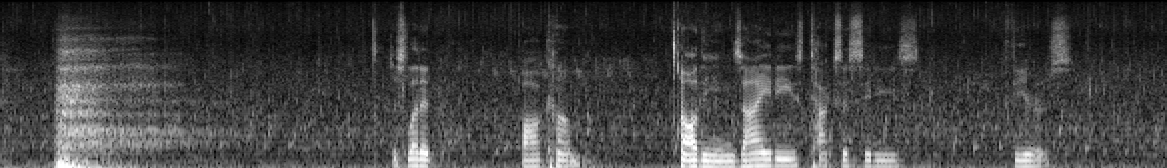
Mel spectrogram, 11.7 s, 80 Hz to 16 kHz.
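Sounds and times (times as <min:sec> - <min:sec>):
deep breathy exhale during a church service: 0:00.0 - 0:02.4
speech: 0:03.9 - 0:04.6, 0:05.2 - 0:06.0, 0:06.8 - 0:09.2, 0:10.1 - 0:10.8.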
